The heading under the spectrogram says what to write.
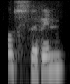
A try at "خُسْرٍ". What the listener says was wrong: खुश, हाँ मोटा, खुसरिन। ख, ख मोटा, देखिए जो मोटे हरूफ हैं उनको उनको ना छोड़ें।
